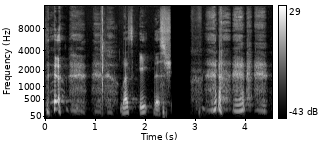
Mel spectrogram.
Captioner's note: laughs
